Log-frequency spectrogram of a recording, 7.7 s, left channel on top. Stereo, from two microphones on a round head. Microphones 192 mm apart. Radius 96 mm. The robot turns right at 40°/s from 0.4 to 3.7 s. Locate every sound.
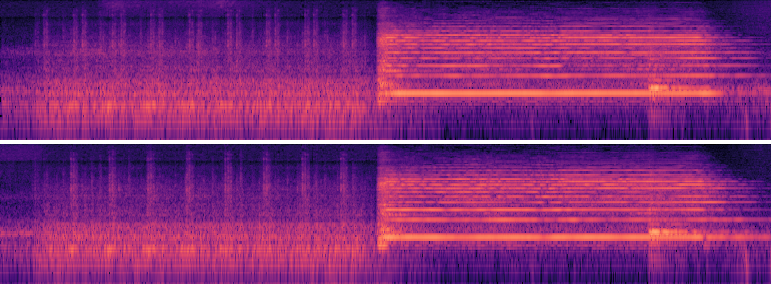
3.8 s a violin: 25° left (ahead or behind), 2.5 m
6.5 s a cowbell: 30° left (ahead or behind), 3 m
